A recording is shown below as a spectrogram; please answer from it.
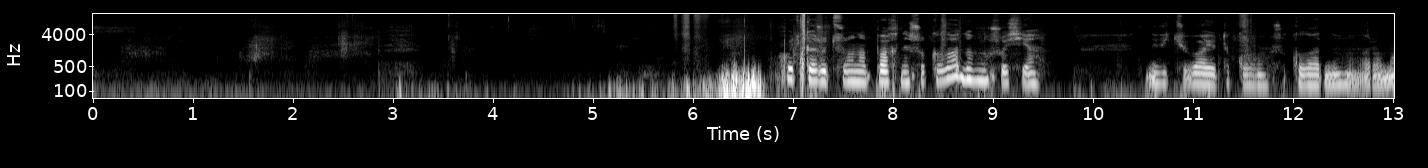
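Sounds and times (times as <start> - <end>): rustles and clicks of camera: 3.5 - 7.6.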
